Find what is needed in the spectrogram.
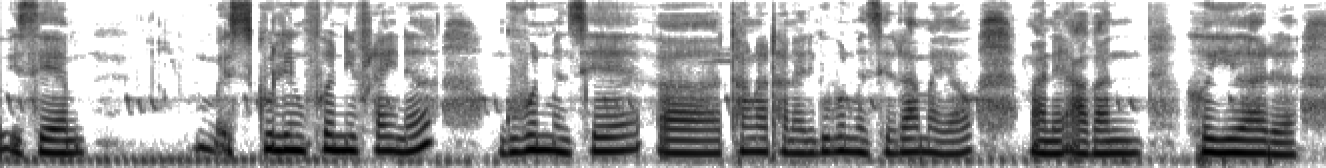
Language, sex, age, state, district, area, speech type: Bodo, female, 18-30, Assam, Udalguri, rural, spontaneous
